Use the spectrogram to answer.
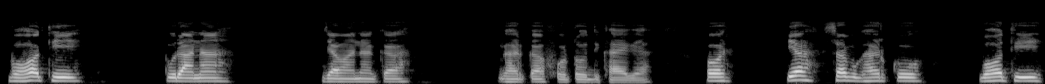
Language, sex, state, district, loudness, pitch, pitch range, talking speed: Hindi, male, Bihar, Lakhisarai, -19 LUFS, 135 Hz, 120-165 Hz, 105 wpm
